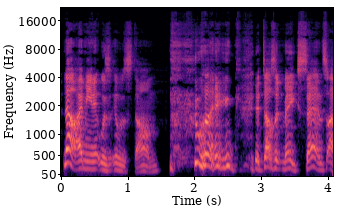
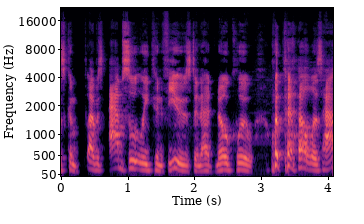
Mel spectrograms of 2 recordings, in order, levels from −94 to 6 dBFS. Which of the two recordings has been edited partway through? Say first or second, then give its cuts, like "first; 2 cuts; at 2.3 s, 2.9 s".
first; 1 cut; at 2.4 s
